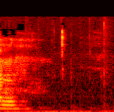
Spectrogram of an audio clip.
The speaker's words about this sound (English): All right. No, don't step on the keyboard. That's a new one.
